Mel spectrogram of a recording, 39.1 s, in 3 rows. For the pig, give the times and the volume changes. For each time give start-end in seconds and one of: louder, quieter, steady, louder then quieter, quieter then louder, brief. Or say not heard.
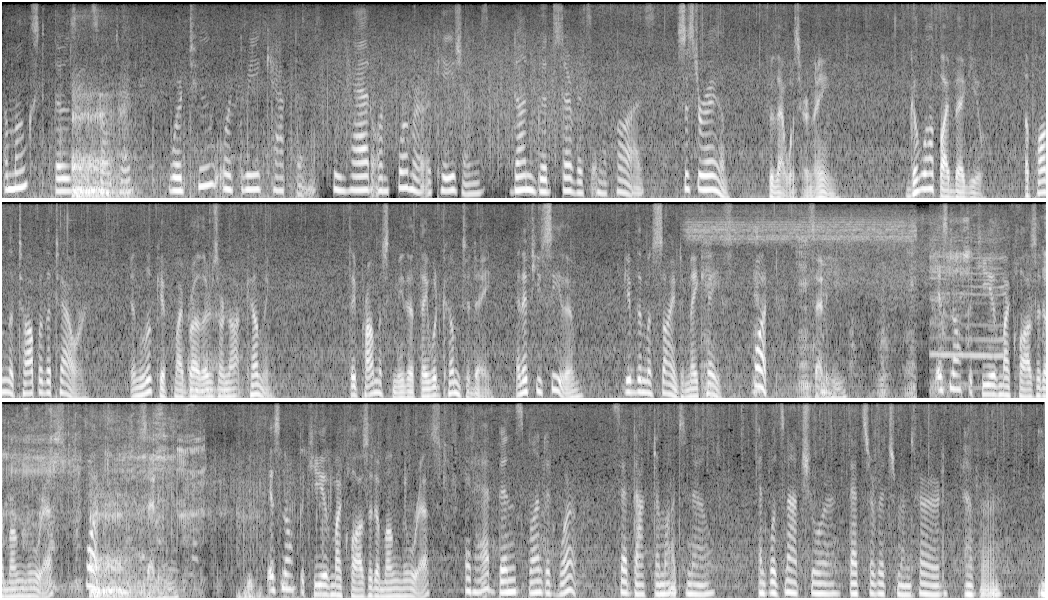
21.6-30.1 steady.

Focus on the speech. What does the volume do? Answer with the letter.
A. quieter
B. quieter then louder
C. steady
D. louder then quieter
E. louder
C.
